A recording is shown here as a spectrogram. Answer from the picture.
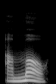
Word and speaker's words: amó: For él, ella, or usted, he, she, or you formal loved, it's amó. Again, listen for that strong accent on the final o.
